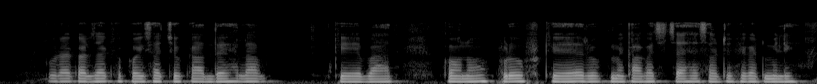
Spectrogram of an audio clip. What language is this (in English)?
Bhojpuri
